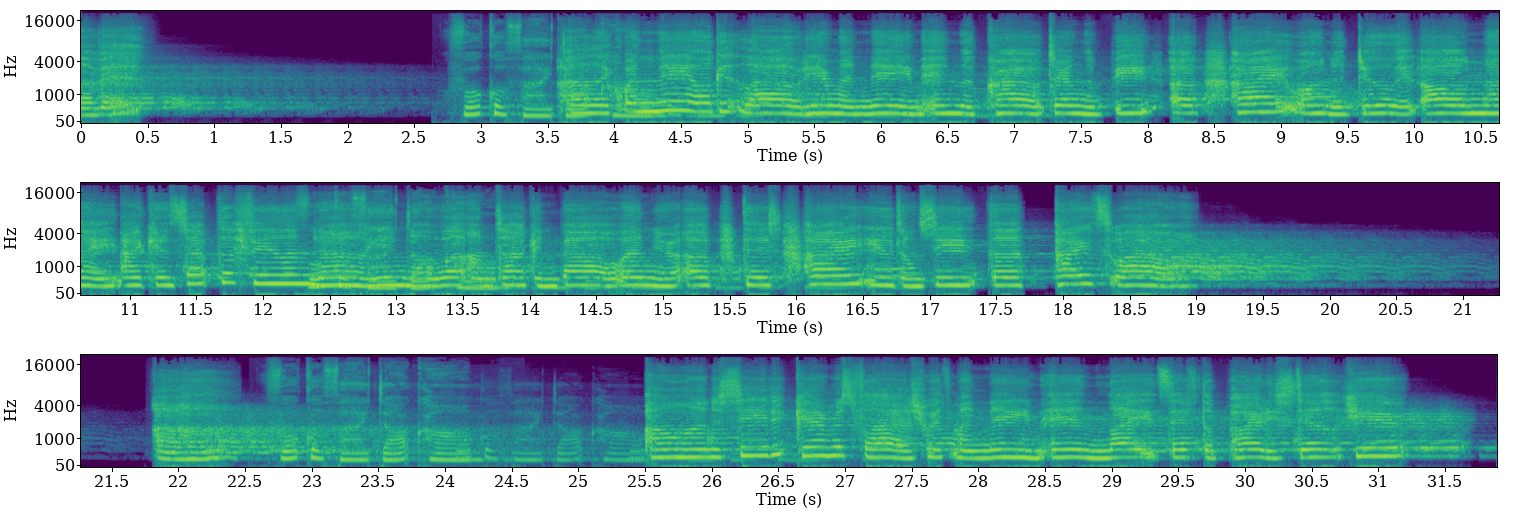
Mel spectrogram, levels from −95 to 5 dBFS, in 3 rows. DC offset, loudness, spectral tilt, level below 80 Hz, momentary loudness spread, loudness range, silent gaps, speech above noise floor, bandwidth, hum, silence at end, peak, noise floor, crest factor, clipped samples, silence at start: under 0.1%; -13 LUFS; -2.5 dB/octave; -48 dBFS; 10 LU; 7 LU; none; 42 dB; over 20 kHz; none; 0 s; 0 dBFS; -55 dBFS; 14 dB; under 0.1%; 0 s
